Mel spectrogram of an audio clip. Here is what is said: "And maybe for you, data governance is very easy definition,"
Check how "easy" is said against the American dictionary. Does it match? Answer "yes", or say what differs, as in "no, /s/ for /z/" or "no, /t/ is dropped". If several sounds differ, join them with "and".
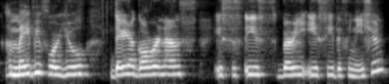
no, /s/ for /z/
